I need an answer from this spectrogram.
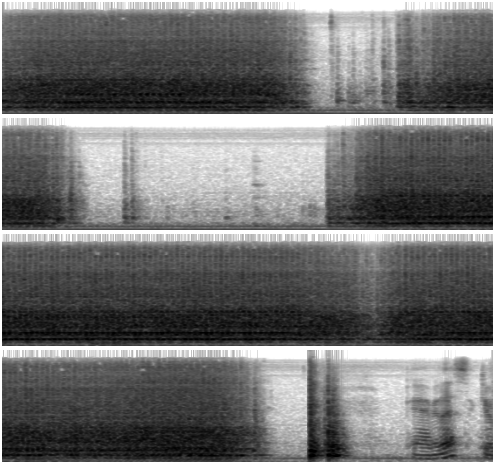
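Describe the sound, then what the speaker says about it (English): A serger sewing machine runs hard in several long whirring bursts while stitching a shoulder seam, stopping briefly between runs, with a few clicks and handling noises at the end. "let's stitch that shoulder seam."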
